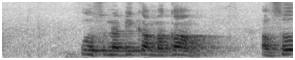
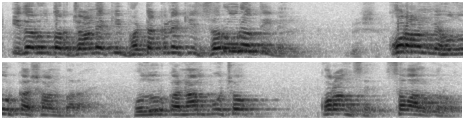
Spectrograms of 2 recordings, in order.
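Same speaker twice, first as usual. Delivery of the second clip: fiery preaching; 5 semitones higher than usual. Acted. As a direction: proclaim it to the whole hall. Preaching at full force. (ऊँची आवाज़ में जोशीला बयान)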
